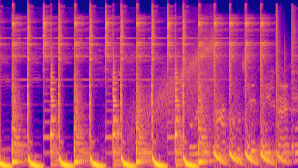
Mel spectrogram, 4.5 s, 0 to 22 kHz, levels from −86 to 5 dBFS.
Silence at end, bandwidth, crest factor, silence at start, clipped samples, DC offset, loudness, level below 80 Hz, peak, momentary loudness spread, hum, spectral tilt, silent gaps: 0 s; over 20 kHz; 8 dB; 0 s; 1%; under 0.1%; -8 LUFS; -14 dBFS; 0 dBFS; 3 LU; none; -4.5 dB/octave; none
